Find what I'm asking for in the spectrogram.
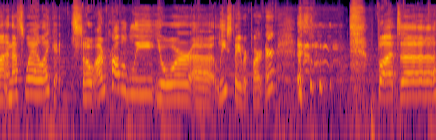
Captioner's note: laughs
